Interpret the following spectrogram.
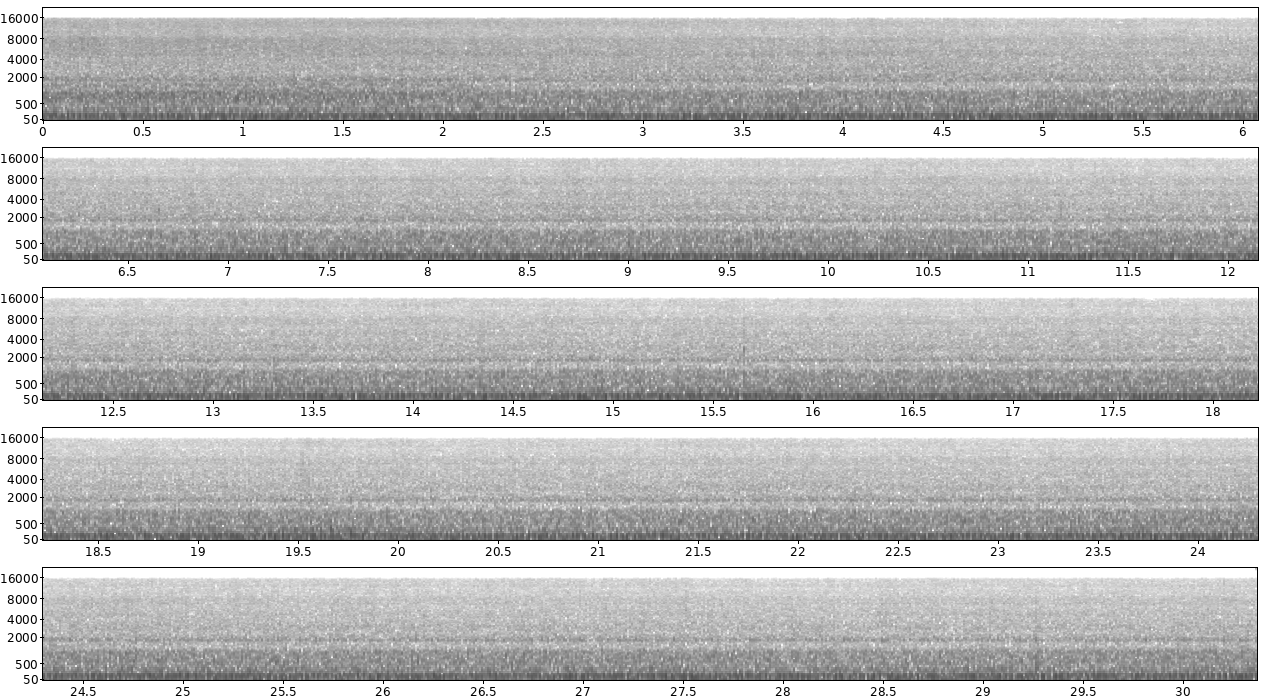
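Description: Steady in-cab drone of a truck's engine with road noise while cruising at highway speed on wet pavement, unchanging throughout.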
